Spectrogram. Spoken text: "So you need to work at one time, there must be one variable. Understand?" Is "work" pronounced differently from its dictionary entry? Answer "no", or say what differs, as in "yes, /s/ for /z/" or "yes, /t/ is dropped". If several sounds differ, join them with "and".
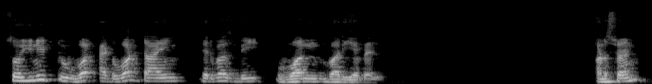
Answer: yes, /k/ is dropped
